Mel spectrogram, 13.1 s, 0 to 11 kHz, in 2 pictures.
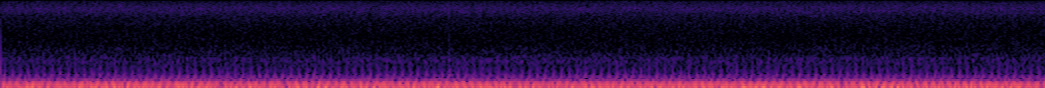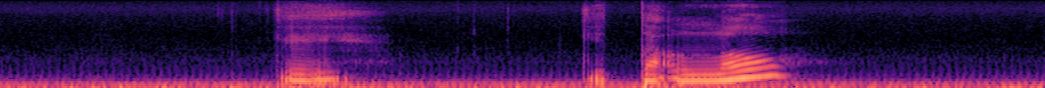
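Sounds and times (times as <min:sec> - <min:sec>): steady low-pitched hum: 0:00.0 - 0:13.0.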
